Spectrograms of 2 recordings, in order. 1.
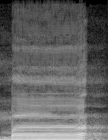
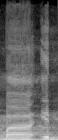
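Kata ini berakhir mendadak tanpa vokal akhir. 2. Kata ini berakhir dengan bunyi vokal dan n. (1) "menjadi ma'" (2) "Misalkan ma'in"

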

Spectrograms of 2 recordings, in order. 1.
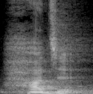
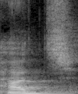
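শেষের ব্যঞ্জনটি একটি ছোট প্রতিধ্বনিত ঝাঁকুনি দিয়ে শেষ হয়। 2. শেষের ব্যঞ্জনটি প্রতিধ্বনি ছাড়া সোজাসুজি থেমে যায়। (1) "এই হা এই জিমটাকে ধরার পাশাপাশি কলকলাও করতে হবে" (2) "যদি আমরা এভাবে বলতাম হা জিম জবর হাজ"

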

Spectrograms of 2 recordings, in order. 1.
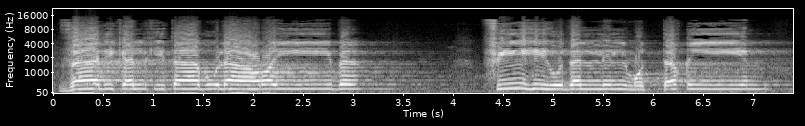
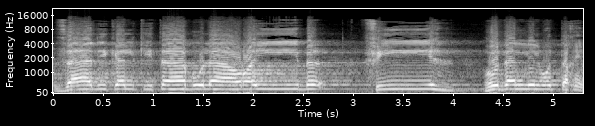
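توجد وقفة واحدة داخل الآية. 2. توجد وقفة قبل كلمة واحدة وبعدها. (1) "معنى جميل وما فيني رده" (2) "ما بصير هذه فيه وقف قبلها وقف بعدها"

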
